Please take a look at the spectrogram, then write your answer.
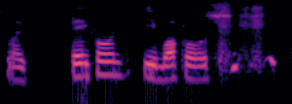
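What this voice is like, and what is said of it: Imitates another person's accent. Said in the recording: “that dude has a crazy accent. He was like saying like bacon and waffles.”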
